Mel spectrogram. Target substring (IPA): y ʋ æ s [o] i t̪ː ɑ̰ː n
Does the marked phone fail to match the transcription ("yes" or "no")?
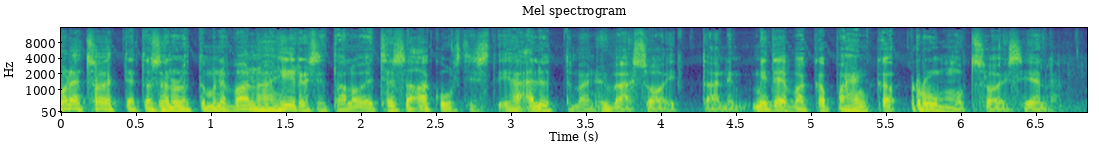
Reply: no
